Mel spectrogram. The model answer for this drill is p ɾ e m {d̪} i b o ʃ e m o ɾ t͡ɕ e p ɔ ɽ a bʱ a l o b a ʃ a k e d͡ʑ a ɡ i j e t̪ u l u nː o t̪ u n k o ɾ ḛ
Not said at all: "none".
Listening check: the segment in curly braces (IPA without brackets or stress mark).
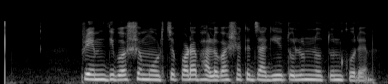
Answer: d̪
